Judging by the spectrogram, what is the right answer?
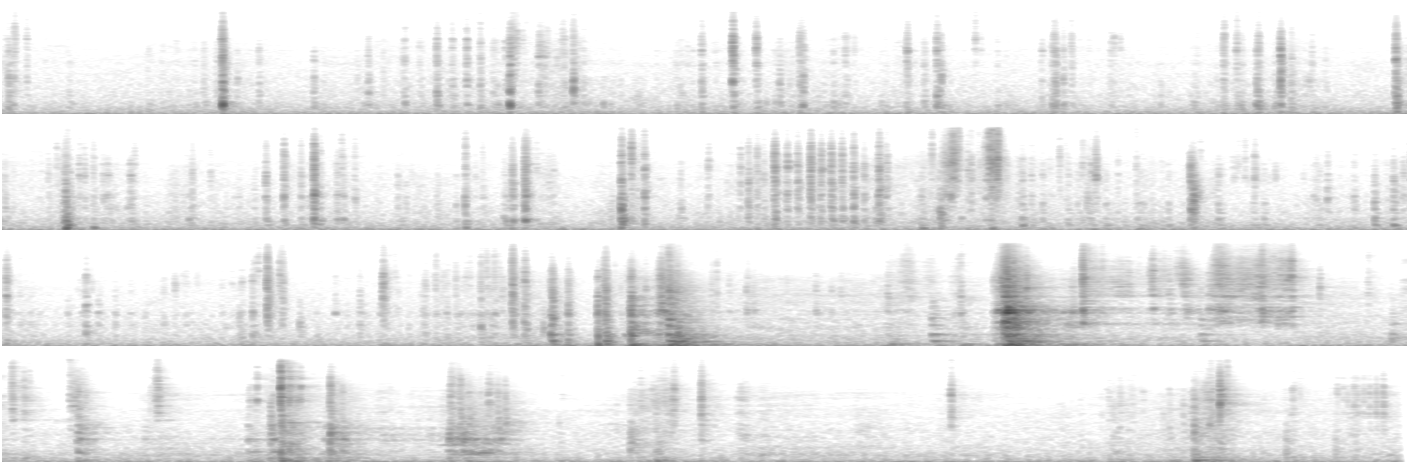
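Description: Scattered small clicks, taps and rustles of tools, screws and wiring being handled in a sheet-metal electronics chassis during disassembly. One louder sharp knock comes about two-thirds of the way through.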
